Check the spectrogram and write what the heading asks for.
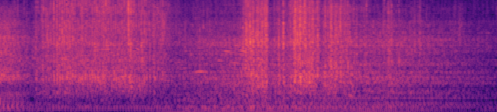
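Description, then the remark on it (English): A Christmas tree is pushed through a netting machine at Circle C Tree Farm in Boone, North Carolina: a steady motorized hum runs throughout, swelling midway with a rough rustling, scraping surge before settling back down. “we put the tree through here and it comes out here with netting around.”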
